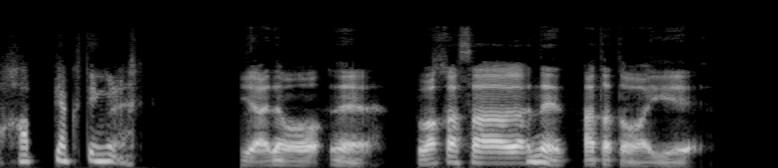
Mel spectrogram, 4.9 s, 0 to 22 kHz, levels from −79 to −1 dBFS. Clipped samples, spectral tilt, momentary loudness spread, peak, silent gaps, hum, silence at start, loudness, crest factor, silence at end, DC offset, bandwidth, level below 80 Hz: under 0.1%; -5.5 dB/octave; 10 LU; -6 dBFS; 1.10-1.50 s; none; 0 s; -22 LUFS; 18 dB; 0.5 s; under 0.1%; 11.5 kHz; -58 dBFS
